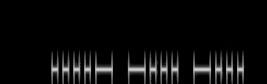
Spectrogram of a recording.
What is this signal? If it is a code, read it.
Morse code, heard as a keyed tone, about 22 wpm, 700 Hz. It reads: 4BB
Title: All Cut Numbers - 3-Digit 22wpm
